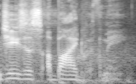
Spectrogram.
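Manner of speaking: hushed prayer. Retold or imitated. Soft quoted prayer.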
